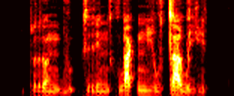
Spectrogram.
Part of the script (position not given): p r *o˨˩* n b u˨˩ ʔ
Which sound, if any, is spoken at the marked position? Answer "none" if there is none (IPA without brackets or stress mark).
o˨˩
